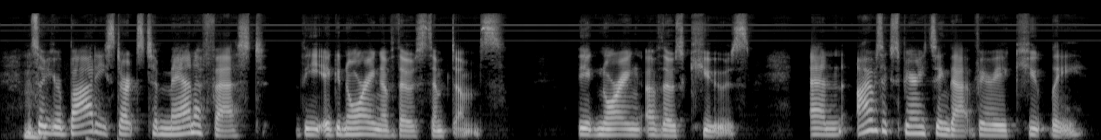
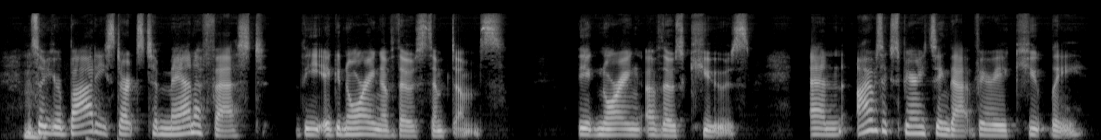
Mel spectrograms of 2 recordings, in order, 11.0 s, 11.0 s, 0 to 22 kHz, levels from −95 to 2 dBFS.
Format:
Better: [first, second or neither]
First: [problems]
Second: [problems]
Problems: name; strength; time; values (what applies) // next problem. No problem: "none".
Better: second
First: high-pitched whine; faint; throughout; 10.5 kHz, 30 dB below the speech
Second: none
